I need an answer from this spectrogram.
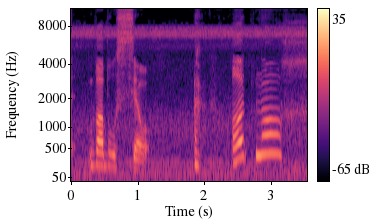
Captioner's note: Chuckle!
